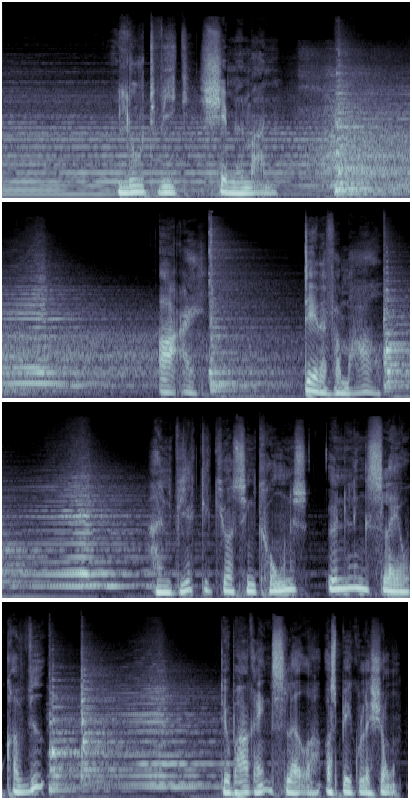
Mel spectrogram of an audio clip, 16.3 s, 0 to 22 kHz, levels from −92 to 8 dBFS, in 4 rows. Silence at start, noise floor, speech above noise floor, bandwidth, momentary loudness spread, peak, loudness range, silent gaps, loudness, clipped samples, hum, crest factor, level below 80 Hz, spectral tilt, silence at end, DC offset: 0 s; -39 dBFS; 23 dB; 13.5 kHz; 15 LU; -2 dBFS; 5 LU; none; -19 LUFS; under 0.1%; none; 16 dB; -42 dBFS; -5.5 dB/octave; 0.1 s; under 0.1%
